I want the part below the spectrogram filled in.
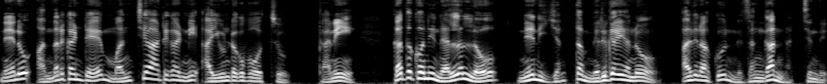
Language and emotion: Telugu, happy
